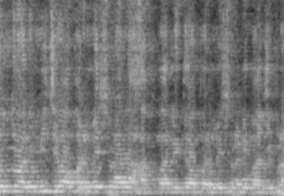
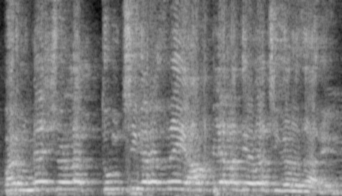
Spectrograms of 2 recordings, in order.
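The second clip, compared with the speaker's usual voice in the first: raised, insistent sermon cadence; impassioned preaching; 9 semitones higher than usual. Acted. Preacher telling congregation they need God, impassioned preaching. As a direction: drive the point home to the congregation.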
